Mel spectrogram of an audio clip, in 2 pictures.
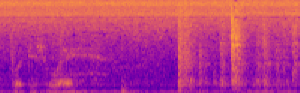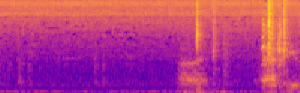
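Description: A few light clicks and knocks of arrows being handled on a wooden workbench, over a low steady hum. A busier clatter of handling comes in near the end.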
